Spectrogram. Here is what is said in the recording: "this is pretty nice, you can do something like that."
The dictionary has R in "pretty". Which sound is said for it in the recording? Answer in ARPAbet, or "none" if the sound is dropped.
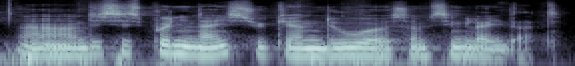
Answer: none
